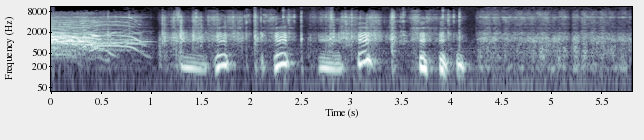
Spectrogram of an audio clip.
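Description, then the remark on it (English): Half-pencils scribble in quick, scratchy bursts of strokes, irregular but steady, after a brief swell of many voices at the start. Low murmured voices sound between the strokes. “Listen to those half-pencils scribble.”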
